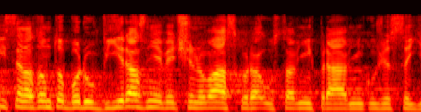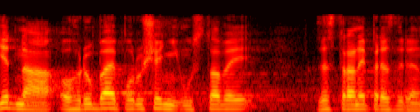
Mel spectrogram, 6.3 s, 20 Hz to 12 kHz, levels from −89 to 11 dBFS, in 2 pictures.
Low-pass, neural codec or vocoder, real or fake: 7.2 kHz; none; real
